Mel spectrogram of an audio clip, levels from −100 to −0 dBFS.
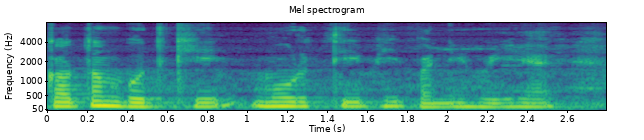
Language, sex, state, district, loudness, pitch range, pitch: Hindi, male, Uttar Pradesh, Lucknow, -17 LUFS, 130-145 Hz, 135 Hz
